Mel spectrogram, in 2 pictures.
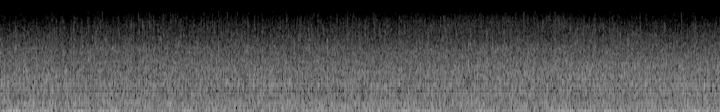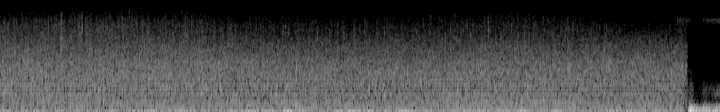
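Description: River water rushing steadily over rocks, an even noise with no pitch and no break.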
